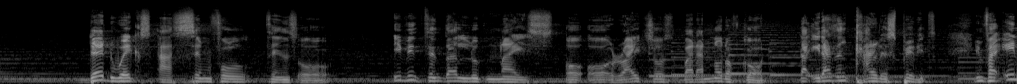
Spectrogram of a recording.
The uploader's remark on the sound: Preached at the Rose of Sharon Cathedral, Catch the Anointing Denomination, LA - Accra.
